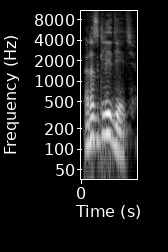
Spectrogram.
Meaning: 1. to make out, to discern, to descry 2. to detect, to discern
- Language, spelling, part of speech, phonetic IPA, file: Russian, разглядеть, verb, [rəzɡlʲɪˈdʲetʲ], Ru-разглядеть.ogg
